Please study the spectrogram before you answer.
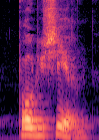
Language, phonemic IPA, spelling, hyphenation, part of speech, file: Dutch, /proː.dyˈseː.rə(n)/, produceren, pro‧du‧ce‧ren, verb, Nl-produceren.ogg
- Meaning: 1. to produce (bring forth) 2. to produce (music or film)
